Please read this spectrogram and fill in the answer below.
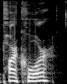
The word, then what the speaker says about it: parkour: I always say this wrong. Is it parkour? – Yeah.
